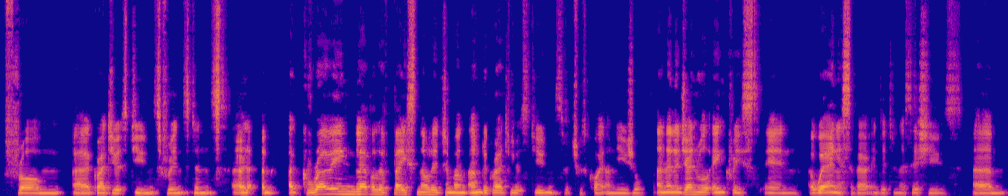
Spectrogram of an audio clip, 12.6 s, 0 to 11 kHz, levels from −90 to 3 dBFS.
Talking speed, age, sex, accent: 145 wpm, 30-49, male, British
